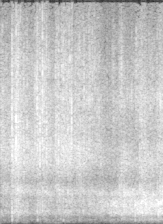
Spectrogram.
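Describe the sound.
An audience applauds to welcome a speaker onto a church stage. The clapping is dense, steady and fairly loud throughout, with no voices over it.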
